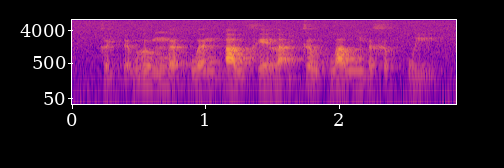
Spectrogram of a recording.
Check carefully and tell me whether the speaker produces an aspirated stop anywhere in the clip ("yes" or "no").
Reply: no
